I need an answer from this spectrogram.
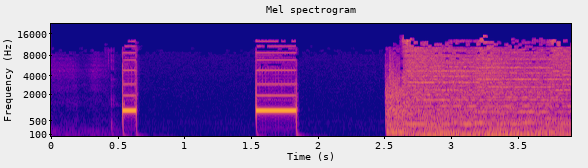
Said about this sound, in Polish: Jeżeli Państwo chcą ustawić zegarki, to zaraz będzie dokładne pikanie na ósmą.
